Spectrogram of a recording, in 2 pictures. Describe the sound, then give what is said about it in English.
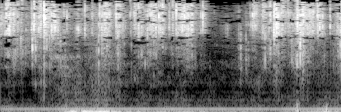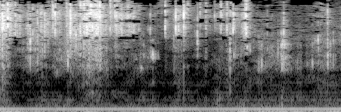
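Wet chewing and crunchy mouth sounds of a man eating a candy corn cupcake continue steadily for several seconds, with bursts of bright crackle over a low steady hum and no one speaking. “He's chewing.”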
